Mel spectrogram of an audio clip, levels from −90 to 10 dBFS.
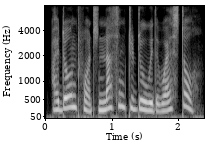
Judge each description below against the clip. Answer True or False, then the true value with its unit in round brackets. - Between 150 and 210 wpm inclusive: True (200 wpm)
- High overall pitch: True (245 Hz)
